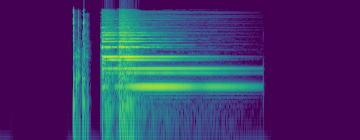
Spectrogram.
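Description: A bell chimes brightly and rings out.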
